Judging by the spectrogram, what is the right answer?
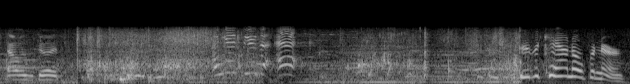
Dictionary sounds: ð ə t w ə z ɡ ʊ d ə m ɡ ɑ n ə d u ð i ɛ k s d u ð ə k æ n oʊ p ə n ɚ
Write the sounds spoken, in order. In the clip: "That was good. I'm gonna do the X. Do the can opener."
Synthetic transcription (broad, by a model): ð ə t w ə z ɡ ʊ d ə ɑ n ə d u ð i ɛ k d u ð ə k æ n oʊ p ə n ɚ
